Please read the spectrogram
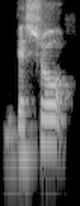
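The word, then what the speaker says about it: でしょう: But ginapronounce sa desho, pababa siya sa desho.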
